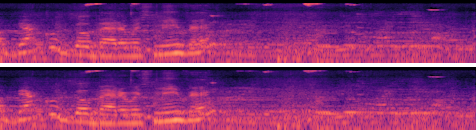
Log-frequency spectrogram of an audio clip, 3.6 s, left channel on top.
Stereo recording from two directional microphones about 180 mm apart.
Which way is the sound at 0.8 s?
50° right (ahead or behind).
